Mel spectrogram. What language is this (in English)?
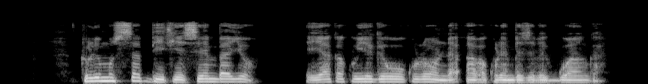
Ganda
